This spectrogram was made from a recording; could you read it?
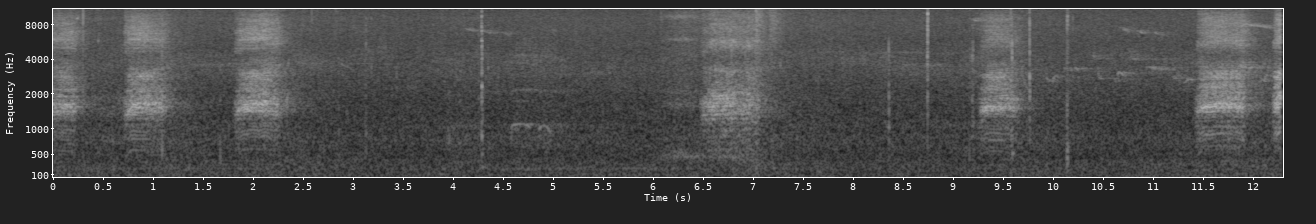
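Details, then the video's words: Hooded crow harassing five young raccoons in a tree near their den hole, 11 June 2023, cawing loudly to drive the predators off and summon other crows; harsh caws come in spaced pairs and singles, with faint clicks between. "wrona która ich prześladuje w sąsiedztwie"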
